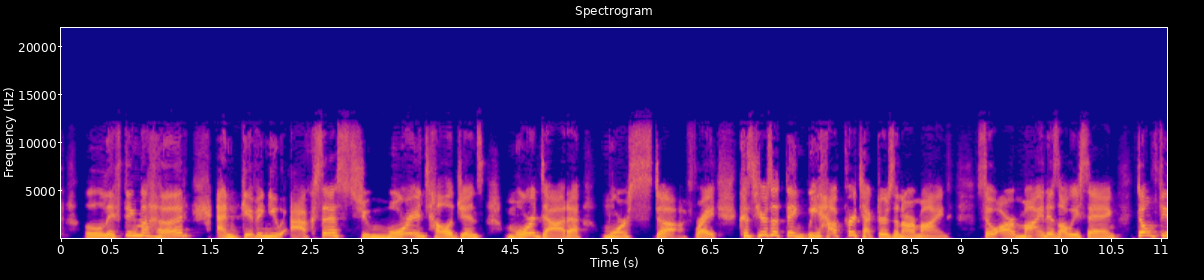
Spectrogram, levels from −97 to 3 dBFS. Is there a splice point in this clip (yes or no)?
no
